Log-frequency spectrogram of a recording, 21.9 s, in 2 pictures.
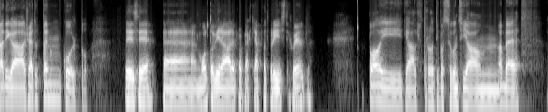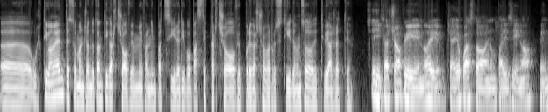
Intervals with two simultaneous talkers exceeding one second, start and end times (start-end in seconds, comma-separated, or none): none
